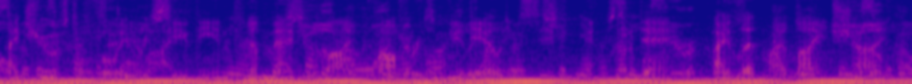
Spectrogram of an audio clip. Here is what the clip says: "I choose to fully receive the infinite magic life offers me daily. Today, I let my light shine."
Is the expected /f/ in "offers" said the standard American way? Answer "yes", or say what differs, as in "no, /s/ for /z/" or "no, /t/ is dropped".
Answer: yes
